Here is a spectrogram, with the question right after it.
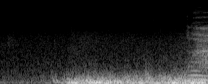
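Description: Rain and rolling thunder in the game Alone in the Dark, a low rumbling storm swelling after a quiet start and holding steady and loud to the end.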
